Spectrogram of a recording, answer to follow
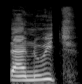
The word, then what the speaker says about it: sandwich: अभी यहां देखो SANDWICH, डी के बाद क्या है, W, तो डी को काटो, सैंडविच, सैंडविच नहीं बोलना, गलत हो जाएगा, है ना, सैंड ऐसे करके सैंडविच नहीं बोलेंगे, गलत हो जाएगा, सैंडविच, ड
